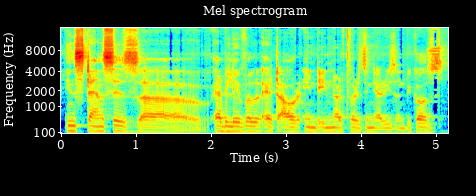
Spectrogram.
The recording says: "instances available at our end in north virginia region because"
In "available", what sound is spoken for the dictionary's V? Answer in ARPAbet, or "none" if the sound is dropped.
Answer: B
